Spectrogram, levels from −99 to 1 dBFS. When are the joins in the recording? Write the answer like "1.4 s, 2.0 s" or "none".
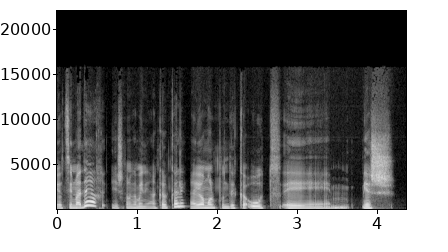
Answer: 1.7 s

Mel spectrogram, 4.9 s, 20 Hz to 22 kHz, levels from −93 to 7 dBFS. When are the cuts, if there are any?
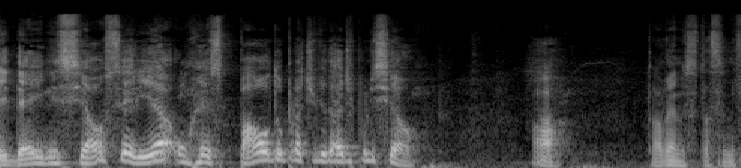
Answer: none

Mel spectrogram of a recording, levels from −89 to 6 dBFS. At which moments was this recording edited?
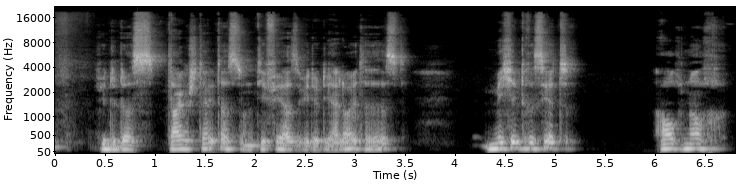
none

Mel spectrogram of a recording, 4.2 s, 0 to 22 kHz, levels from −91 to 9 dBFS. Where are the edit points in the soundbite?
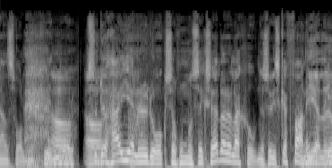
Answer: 1.0 s

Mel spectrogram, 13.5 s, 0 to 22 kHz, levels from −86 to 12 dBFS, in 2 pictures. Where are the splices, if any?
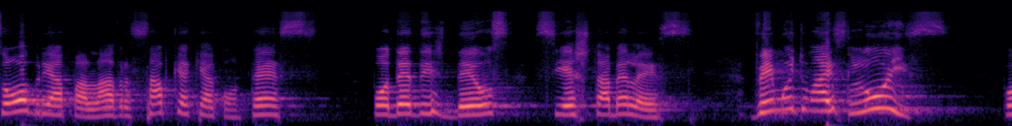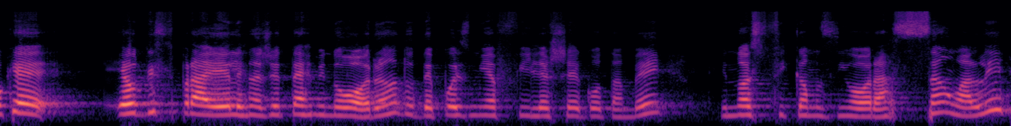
8.4 s

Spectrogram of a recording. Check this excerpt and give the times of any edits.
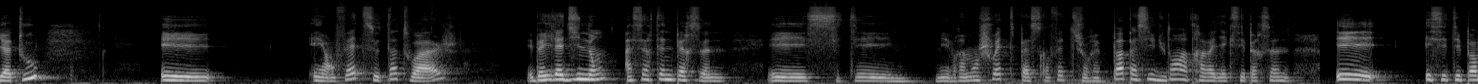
11.7 s, 13.2 s

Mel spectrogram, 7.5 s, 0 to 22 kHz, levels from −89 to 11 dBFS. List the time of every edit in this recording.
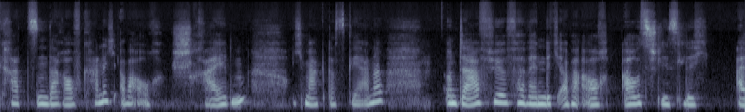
2.9 s

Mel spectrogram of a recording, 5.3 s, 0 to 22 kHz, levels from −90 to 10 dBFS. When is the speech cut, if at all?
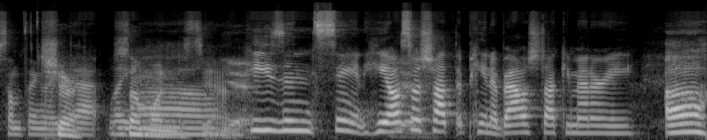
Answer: none

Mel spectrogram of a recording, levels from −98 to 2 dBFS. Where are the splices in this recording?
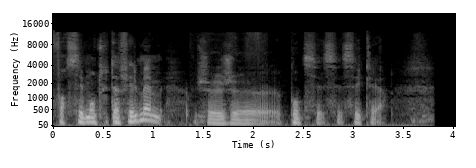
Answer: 1.4 s, 2.5 s

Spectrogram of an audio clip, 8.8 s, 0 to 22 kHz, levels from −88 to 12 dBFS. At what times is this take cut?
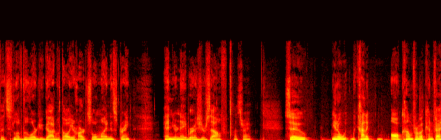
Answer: none

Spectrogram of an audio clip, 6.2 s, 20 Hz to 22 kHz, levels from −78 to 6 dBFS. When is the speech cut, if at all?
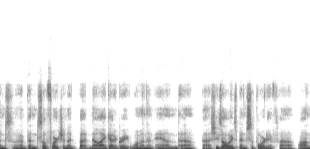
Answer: none

